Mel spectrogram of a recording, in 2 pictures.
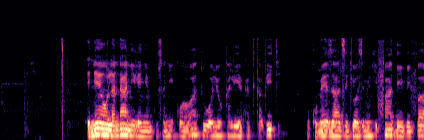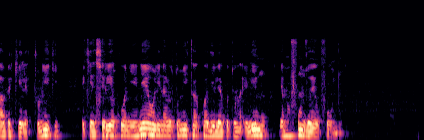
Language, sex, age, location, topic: Swahili, male, 18-24, Dar es Salaam, education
